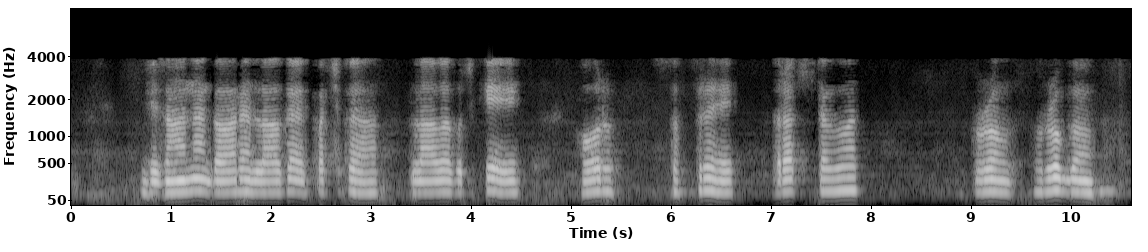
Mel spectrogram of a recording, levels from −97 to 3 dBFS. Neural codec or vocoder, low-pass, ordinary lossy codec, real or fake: codec, 24 kHz, 0.9 kbps, DualCodec; 7.2 kHz; AAC, 16 kbps; fake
